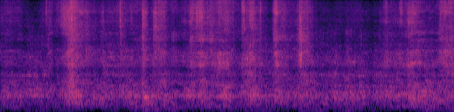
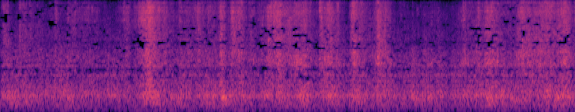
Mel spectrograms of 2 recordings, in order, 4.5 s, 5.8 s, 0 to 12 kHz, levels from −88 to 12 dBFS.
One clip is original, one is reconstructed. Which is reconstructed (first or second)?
first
